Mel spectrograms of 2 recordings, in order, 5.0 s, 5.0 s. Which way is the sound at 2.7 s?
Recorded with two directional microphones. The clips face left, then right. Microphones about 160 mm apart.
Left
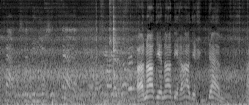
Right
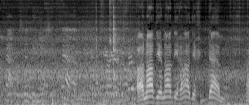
25° right (ahead or behind).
